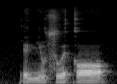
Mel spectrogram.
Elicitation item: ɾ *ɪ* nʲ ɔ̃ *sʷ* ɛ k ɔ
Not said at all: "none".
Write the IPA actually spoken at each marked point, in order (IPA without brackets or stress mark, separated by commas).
ɪ, sʷ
